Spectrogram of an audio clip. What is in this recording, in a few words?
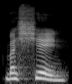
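"бассейн", Komi, female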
